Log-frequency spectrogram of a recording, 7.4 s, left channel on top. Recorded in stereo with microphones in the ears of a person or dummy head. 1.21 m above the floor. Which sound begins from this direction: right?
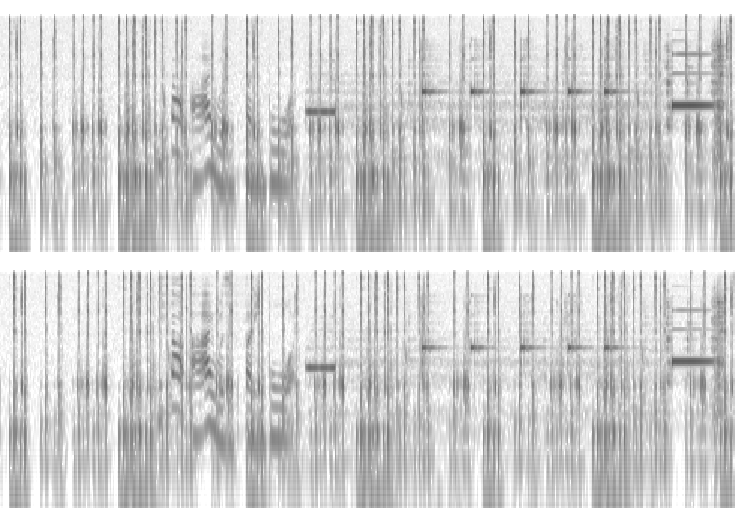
A woman speaking, at 1.6 s.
